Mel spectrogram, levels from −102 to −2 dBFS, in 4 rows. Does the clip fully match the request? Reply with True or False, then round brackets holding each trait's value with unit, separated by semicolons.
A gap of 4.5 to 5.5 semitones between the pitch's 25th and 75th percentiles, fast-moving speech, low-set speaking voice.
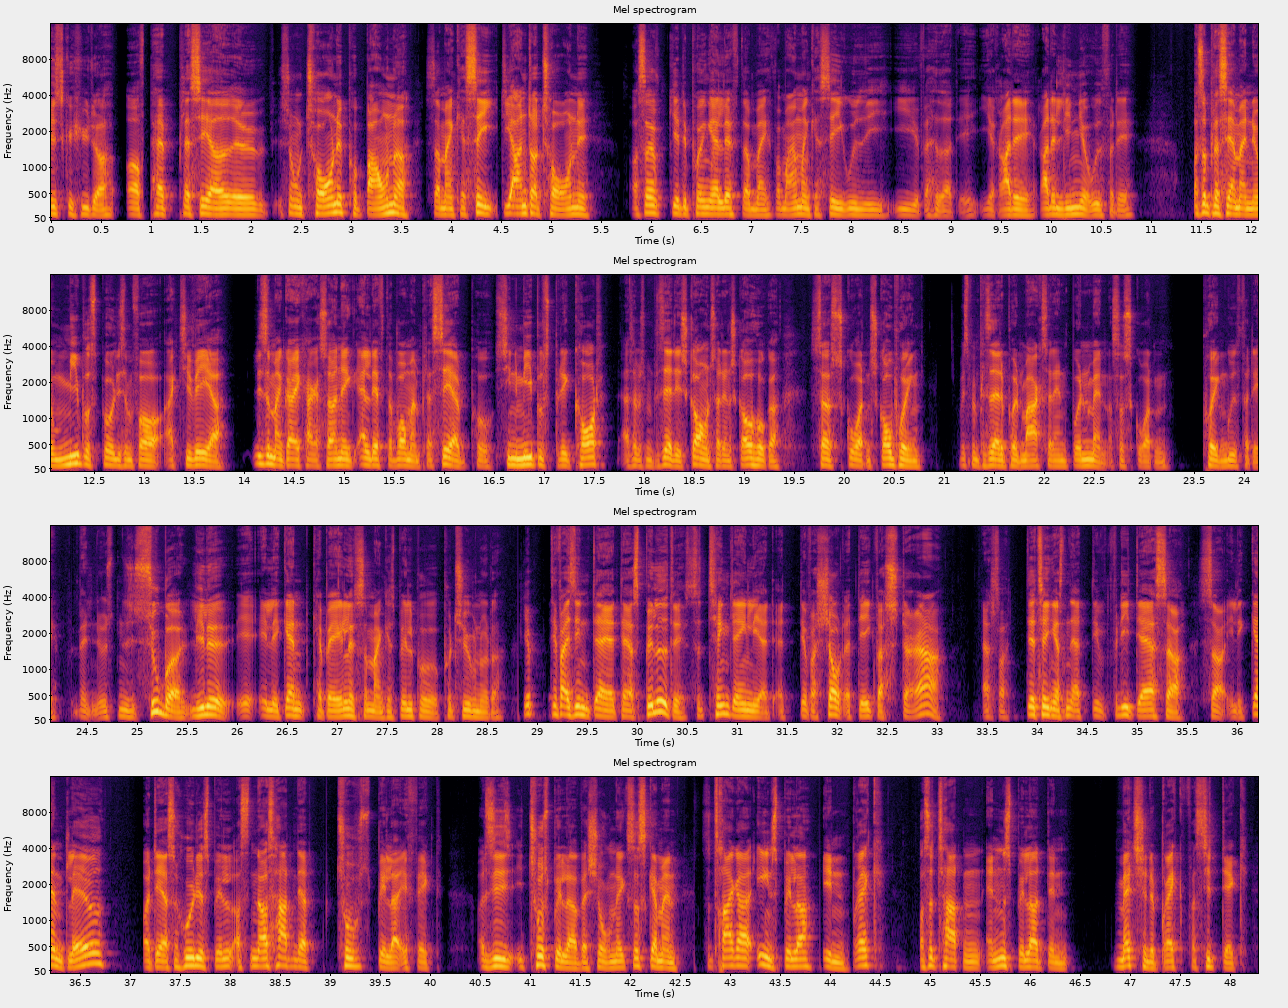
False (3.3 semitones; 245 wpm; 115 Hz)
